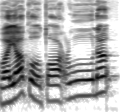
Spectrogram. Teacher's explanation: طا ہے اسے بھی پر کر کے پڑھیں گے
